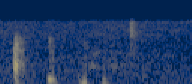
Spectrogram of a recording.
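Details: Cough.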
